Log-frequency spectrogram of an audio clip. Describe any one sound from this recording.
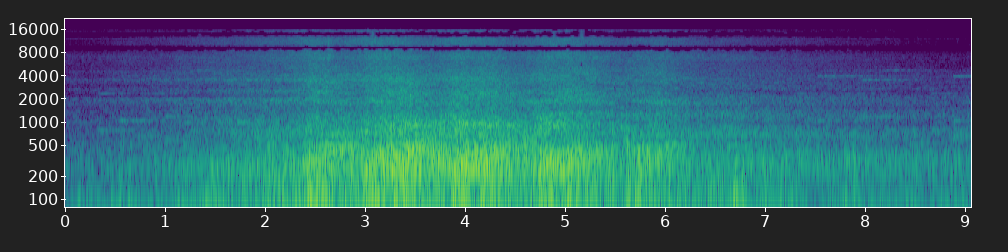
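A train rushes past close by with a loud roar that rises and then fades.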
